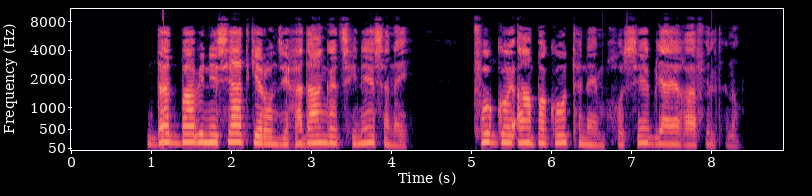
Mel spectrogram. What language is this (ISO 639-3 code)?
gwt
